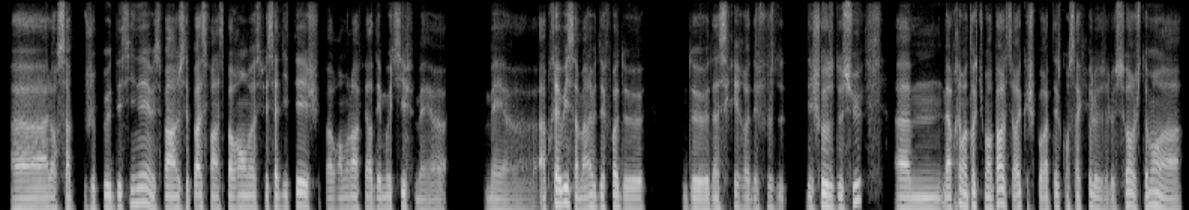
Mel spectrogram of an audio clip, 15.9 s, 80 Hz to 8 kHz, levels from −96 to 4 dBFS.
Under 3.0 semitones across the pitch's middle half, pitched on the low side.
Yes: narrow, 2.4 semitones; low, 105 Hz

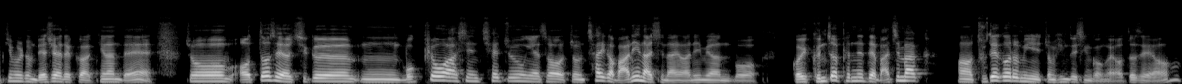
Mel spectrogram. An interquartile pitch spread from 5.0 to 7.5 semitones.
Yes: wide, 5.6 semitones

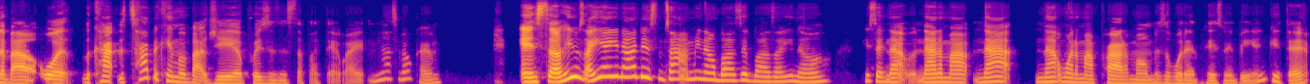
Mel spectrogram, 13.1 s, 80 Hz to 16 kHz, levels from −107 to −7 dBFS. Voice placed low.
No: medium, 185 Hz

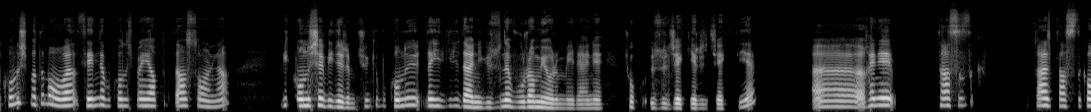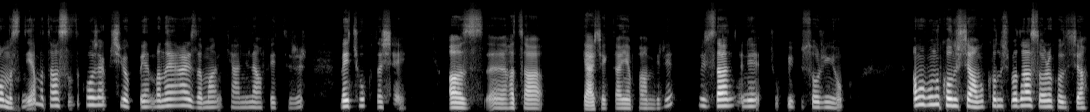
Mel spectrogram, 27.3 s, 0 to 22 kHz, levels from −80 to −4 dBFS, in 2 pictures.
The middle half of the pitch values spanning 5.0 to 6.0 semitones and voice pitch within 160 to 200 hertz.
No: average, 5.3 semitones; high, 210 Hz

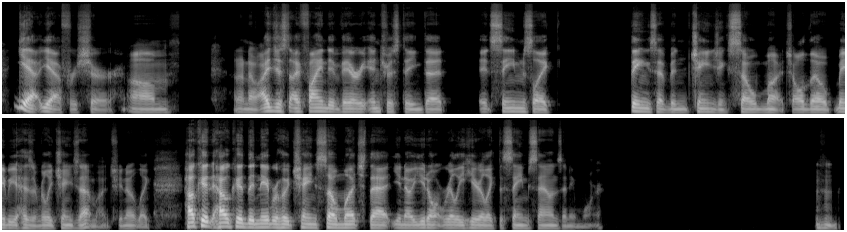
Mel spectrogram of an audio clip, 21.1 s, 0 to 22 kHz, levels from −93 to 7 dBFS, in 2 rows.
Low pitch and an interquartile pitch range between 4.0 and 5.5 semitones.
No: low, 100 Hz; average, 3.1 semitones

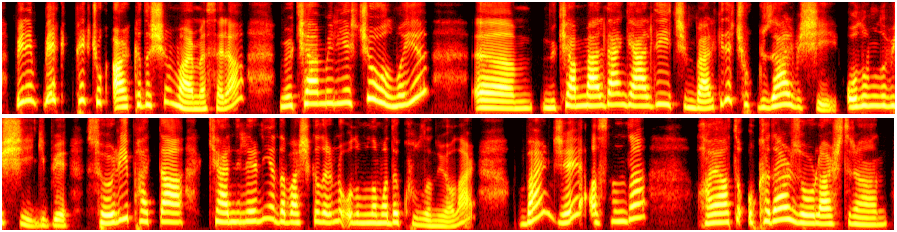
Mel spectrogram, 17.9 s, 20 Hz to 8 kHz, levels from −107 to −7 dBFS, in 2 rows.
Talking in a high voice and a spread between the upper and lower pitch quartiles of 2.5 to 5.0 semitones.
No: high, 245 Hz; wide, 5.6 semitones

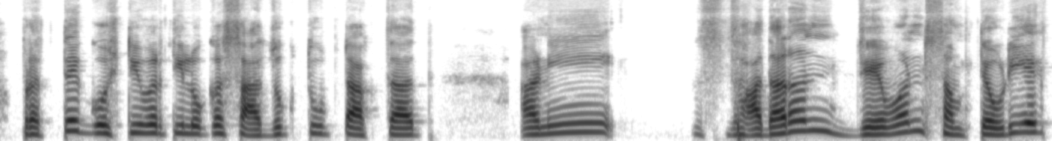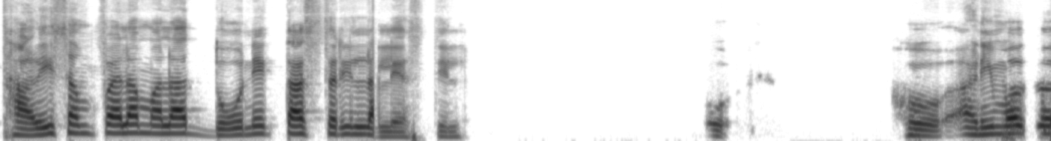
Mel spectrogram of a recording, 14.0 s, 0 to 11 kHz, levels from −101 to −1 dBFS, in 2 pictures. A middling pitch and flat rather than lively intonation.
No: medium, 175 Hz; average, 3.7 semitones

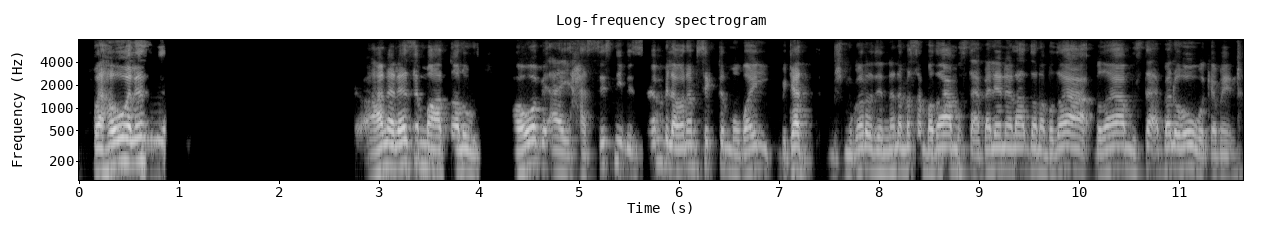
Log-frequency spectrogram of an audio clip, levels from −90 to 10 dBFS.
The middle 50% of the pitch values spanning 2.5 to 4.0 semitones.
Yes: average, 3.3 semitones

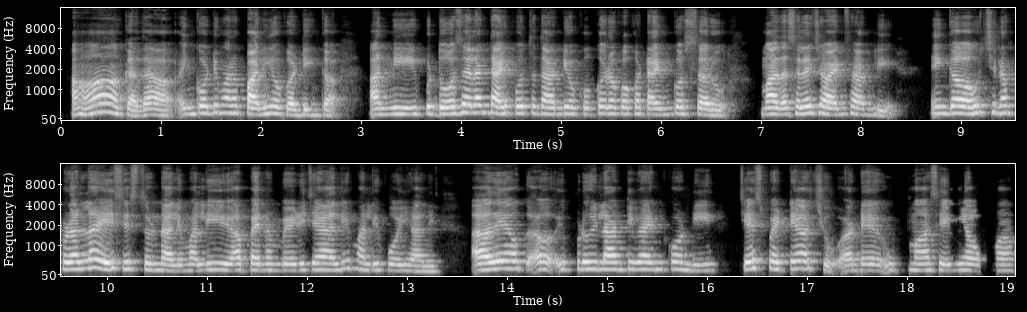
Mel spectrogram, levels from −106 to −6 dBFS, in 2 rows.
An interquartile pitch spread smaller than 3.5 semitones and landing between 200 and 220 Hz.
Yes: average, 2.8 semitones; high, 215 Hz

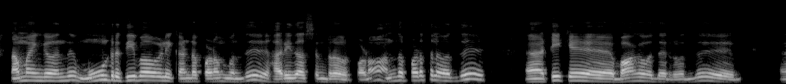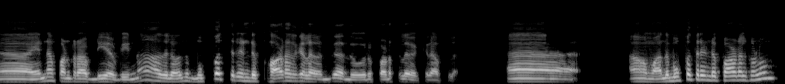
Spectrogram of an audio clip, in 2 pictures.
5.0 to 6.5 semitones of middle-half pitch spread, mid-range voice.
Yes: wide, 5.6 semitones; medium, 160 Hz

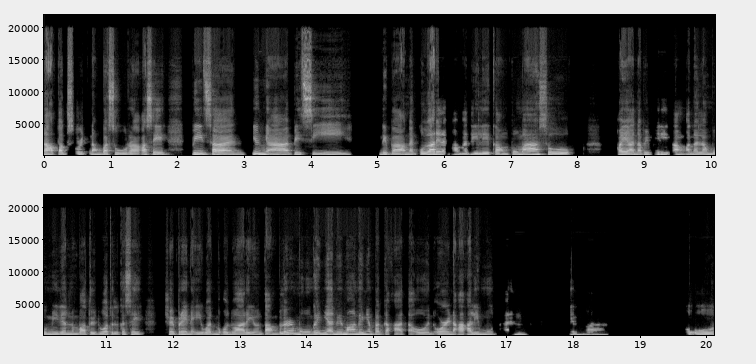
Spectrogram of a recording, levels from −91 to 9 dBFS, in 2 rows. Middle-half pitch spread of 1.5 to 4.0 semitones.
Yes: narrow, 2.6 semitones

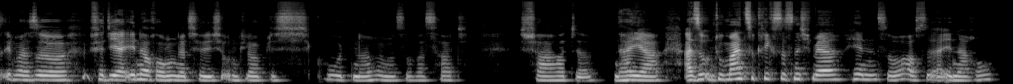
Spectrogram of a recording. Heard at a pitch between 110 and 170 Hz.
No: high, 200 Hz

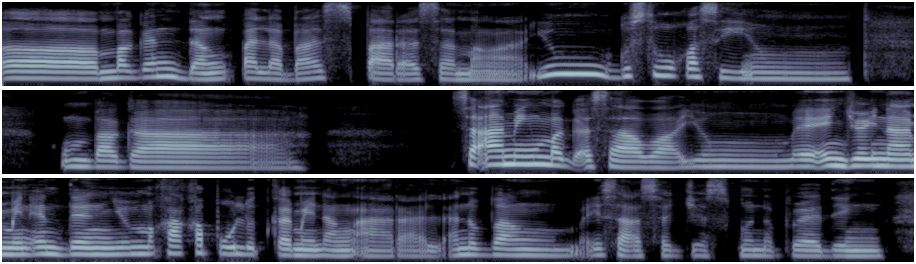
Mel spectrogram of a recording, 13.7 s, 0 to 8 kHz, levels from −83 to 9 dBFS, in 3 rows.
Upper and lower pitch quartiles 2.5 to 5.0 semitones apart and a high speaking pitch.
No: average, 3.3 semitones; medium, 180 Hz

